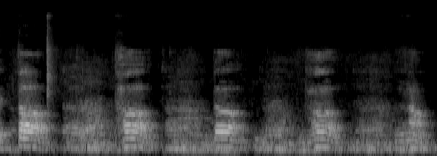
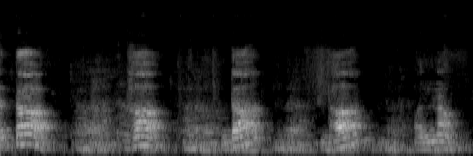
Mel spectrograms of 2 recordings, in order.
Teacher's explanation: इन प्रत्येक वर्णों के उच्चारण में हमारी जीभ दांत का स्पर्श कर रही है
